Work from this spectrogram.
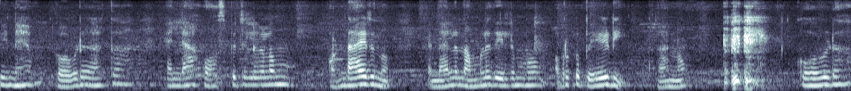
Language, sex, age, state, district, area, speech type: Malayalam, female, 45-60, Kerala, Idukki, rural, spontaneous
